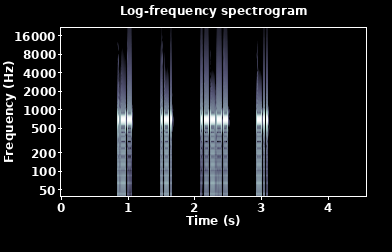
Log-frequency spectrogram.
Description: Morse code, heard as a keyed tone, about 53 wpm, spaced as for 17 wpm, 700 Hz. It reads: WR1D
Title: USA Call Signs - 6x Character Spacing - 50wpm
